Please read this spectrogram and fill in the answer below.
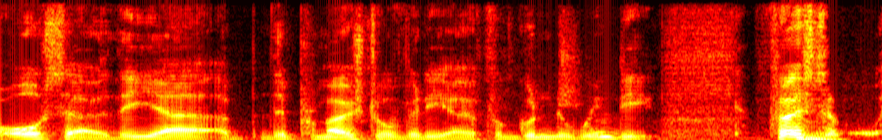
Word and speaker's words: Goondiwindi: fair school of thought from traditionalists that it's Goondiwindi, right? But I say Goondiwindi. Okay, so you're very close in your introduction before, very, very, very close. But just don't say Goondiwindi, which some people don't emphasise that, and you didn't.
